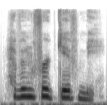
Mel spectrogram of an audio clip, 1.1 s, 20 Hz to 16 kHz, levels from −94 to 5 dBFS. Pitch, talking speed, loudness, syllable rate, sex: 215 Hz, 170 wpm, -16 LUFS, 6.7 syllables/s, female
